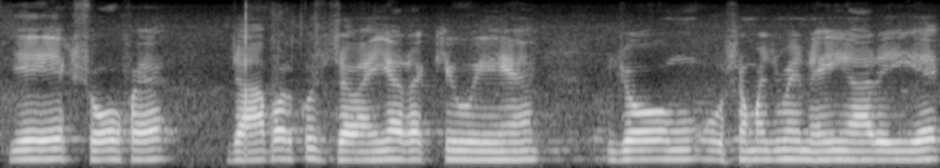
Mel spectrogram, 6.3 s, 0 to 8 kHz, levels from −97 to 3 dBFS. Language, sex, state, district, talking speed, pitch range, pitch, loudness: Hindi, male, Haryana, Rohtak, 170 wpm, 160-165 Hz, 165 Hz, -15 LUFS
